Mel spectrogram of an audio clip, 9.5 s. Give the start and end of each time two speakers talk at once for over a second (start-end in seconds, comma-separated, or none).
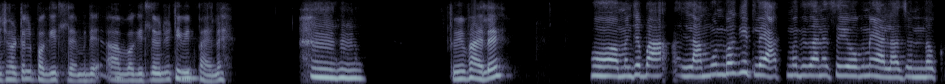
none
